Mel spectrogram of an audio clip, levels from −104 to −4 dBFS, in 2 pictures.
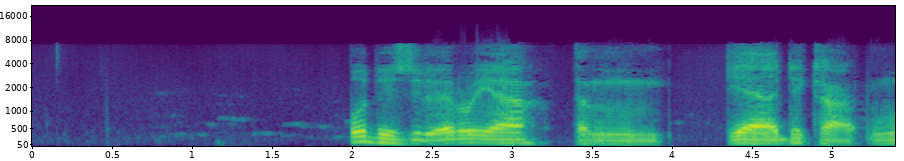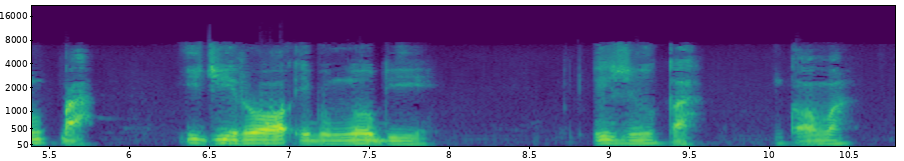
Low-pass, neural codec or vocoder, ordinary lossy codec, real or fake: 7.2 kHz; codec, 16 kHz, 1 kbps, X-Codec, HuBERT features, trained on balanced general audio; AAC, 32 kbps; fake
